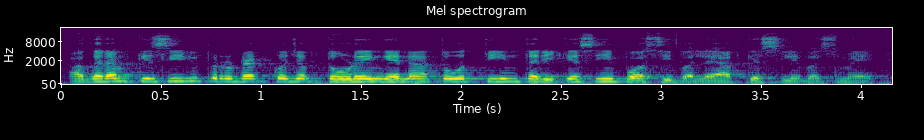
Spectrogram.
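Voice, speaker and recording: A man's voice: high voice, quick pace, a little mellow. A man teaching an informal lesson, talking straight to his students with emphatic repetition.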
